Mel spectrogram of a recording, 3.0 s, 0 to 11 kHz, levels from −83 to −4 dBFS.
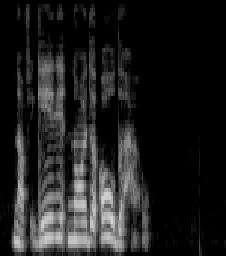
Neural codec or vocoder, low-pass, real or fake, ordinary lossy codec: none; 9.9 kHz; real; AAC, 64 kbps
